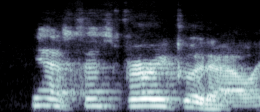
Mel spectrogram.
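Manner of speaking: very soft, quiet, calm, cerebral intellectual tone. Contrasting two teachers by doing impressions, imitating Howard, mock-calm and intellectual. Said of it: "Very intellectual, very calm".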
